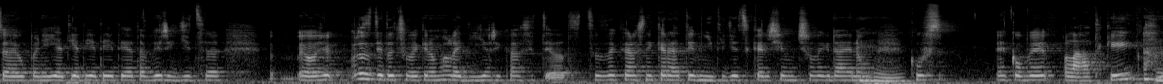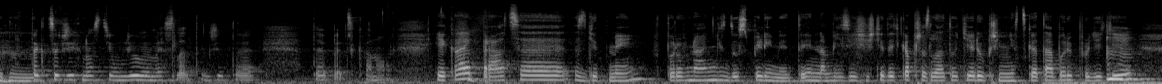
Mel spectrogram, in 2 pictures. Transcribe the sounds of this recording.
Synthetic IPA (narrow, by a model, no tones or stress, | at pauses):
t͡sojɛupl̩ɲɛjɛt̪jɛt̪jɛt̪jɛt̪jɛt̪avɪriːɟɪt͡sɛ | joʒɛpɾoscɛt̪ot͡ʃlo̞vjɛkjɛno̞mɦlɛɟiːaɾɪkaːsɪt̪ɪjo̰t̪ot̪akɾaːsɲɛkɾɛat̪ɪvɲiːt̪ɪɟɛt͡skaɡdɪʃjɪmut͡ʃlovjɛɡdaːjɛno̞mkos | jako̞bɪlaːt̪kɪt̪akt͡sofʃɛxnoscɪmːuːʒowvɪmɪslɛ̰t̪ːaɡʒɛt̪ojɛ | t̪ojɛpɛt͡skano̰ | jakaːjɛpɾʔaːt͡sɛzɟɛt̪mɪfpo̞ɾo̞vnaːɲiːzdospjɛliːmɪt̪ɪnabiːziːʃjɛʃcɛt̪ɛckapr̝̥ɛzlɛːt̪ocɪjɛdowpr̥iːmɲɛst̪t͡skɛːt̪aːbo̞ɾɪpɾo̞ɟɛcɪ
